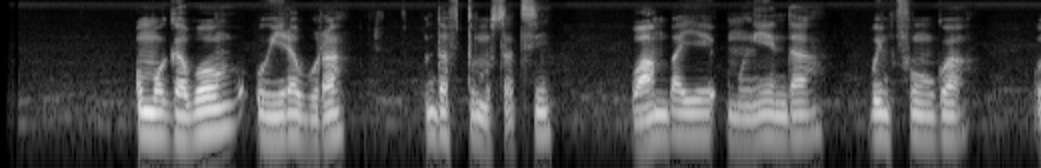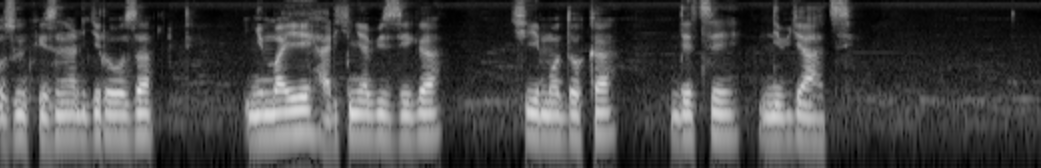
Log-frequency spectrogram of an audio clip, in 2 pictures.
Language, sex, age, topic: Kinyarwanda, male, 18-24, government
